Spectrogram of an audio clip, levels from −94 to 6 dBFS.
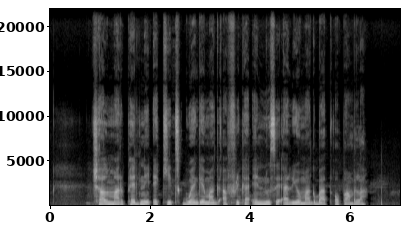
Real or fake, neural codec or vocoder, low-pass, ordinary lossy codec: real; none; none; none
